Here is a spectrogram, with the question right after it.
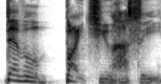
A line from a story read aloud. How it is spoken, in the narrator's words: he growled disgustedly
